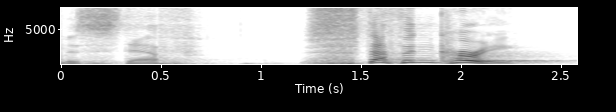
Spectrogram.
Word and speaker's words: Stephen: Stephen Curry. Sounds... Stephen, like it's spelled Steven, but pronounced Stephen.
